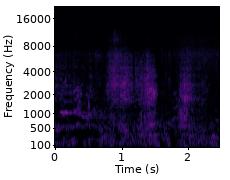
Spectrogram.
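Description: Metal ladle stirring and scraping through korma masala sizzling in oil in a large iron kadhai, in a few hissing strokes. A brief faint call sounds near the start.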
